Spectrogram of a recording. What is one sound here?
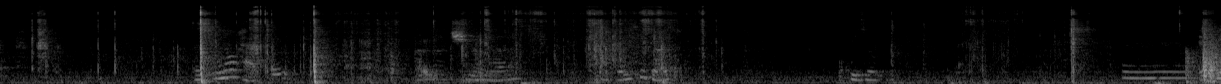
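Paper crinkles and rustles.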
